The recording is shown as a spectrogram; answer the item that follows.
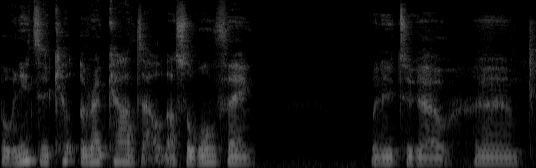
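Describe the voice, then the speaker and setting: A man speaks quietly at a medium pitch with an English accent. His intonation is monotone and flat, with long, frequent pauses. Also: moderate pace. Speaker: football fan vlogger. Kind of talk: casual match preview monologue.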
